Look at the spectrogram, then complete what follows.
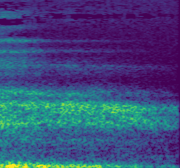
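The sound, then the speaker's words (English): A long, steady cleansing breath exhaled through the mouth, a soft airy rush that starts strongest and slowly tapers over about two seconds, alone with no talking. “Draw in a full breath, extending your belly, and release all of your worries and stress through the mouth.”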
